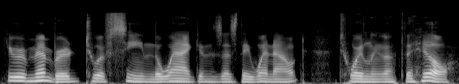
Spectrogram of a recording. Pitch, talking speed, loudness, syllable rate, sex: 130 Hz, 195 wpm, -18 LUFS, 4.8 syllables/s, male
